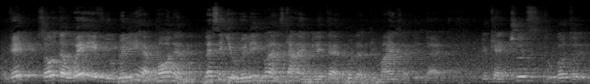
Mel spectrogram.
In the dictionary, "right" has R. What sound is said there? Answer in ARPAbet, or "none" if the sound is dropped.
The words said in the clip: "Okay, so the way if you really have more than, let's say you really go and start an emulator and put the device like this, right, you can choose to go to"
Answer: L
